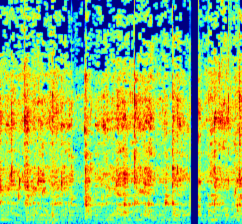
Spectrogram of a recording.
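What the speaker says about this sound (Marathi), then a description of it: "साखर विरघळेपर्यंत हे कंटिन्यू हलवायचं आहे" A spoon stirring sugar and water with saffron strands in a pot to make syrup for malpua, giving soft, continuous scraping and light clinks against the metal, faint and close with no voices.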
